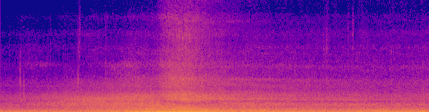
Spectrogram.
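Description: A car passing close by on the road, its noise swelling to a peak about three to four seconds in and then fading, over a steady rumble of wind on the microphone.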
